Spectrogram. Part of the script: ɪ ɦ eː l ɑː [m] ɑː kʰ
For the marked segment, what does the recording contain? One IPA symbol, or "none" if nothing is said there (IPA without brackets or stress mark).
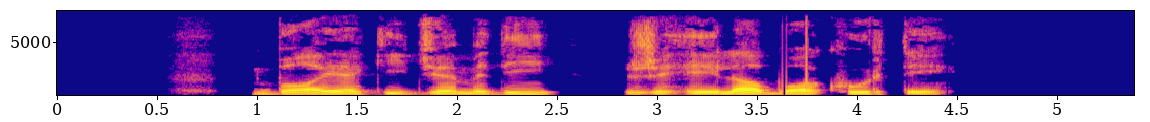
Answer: b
